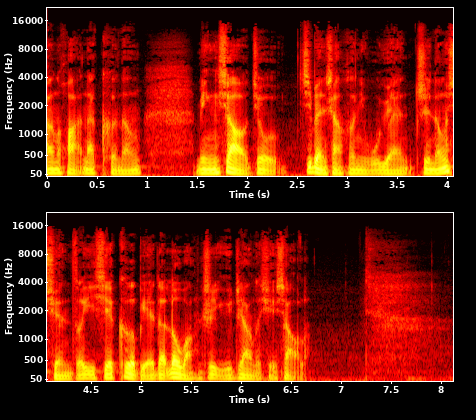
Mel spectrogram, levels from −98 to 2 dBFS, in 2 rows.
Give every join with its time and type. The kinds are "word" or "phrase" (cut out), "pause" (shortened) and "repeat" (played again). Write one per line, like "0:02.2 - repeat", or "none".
none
